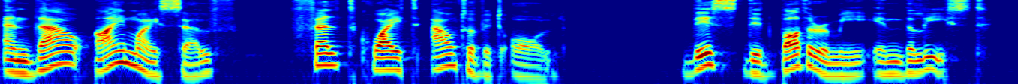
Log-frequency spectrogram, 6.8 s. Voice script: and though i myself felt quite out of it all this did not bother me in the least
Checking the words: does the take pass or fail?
fail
